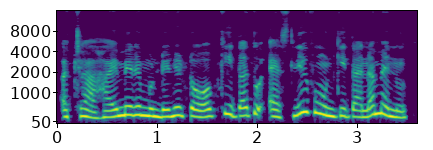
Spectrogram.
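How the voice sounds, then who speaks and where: A woman's voice: fairly high pitch, normal speed, warm tone, dry recording, natural voice. A woman voicing a rustic, scolding Punjabi mother with a Punjabi accent and a thickened voice in an audiobook reading of a novel.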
